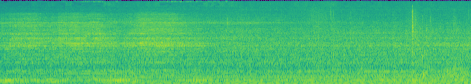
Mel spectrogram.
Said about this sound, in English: But let's throw on the ignition.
